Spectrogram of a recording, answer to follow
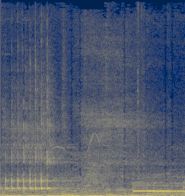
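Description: Live band music over a concert sound system, heard from within the crowd: a heavy bass line under held notes, with a new held note coming in near the end.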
